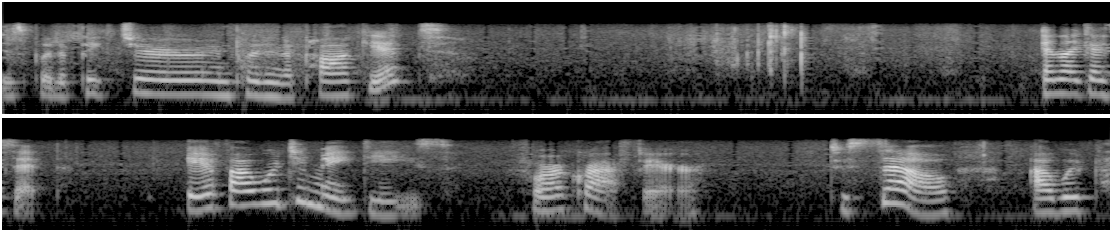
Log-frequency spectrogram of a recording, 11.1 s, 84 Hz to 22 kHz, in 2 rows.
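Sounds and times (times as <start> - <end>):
paper pages rustling: 3.2 - 4.9.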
